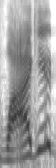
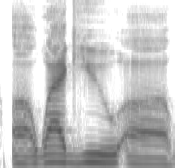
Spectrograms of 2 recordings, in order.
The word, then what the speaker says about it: wagyu: I kind of Like this wagyu doesn't melt in your mouth, but it's still fucking thick.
